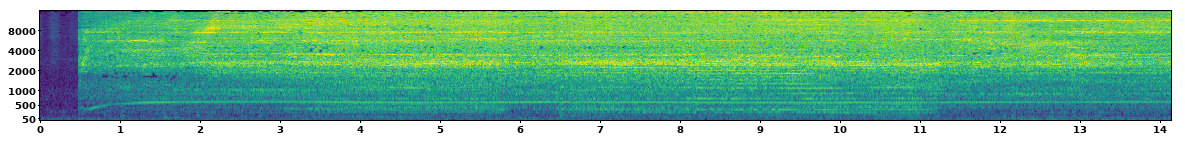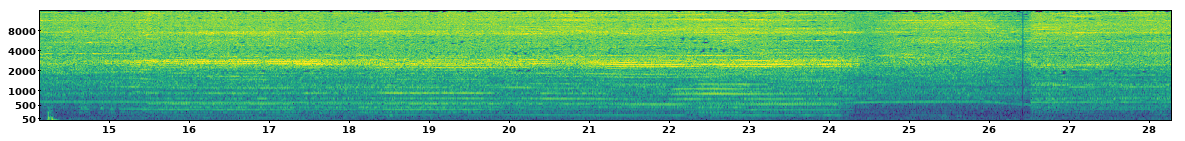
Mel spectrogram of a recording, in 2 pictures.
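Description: Handheld electric angle grinder spinning up with a rising whine about half a second in, then cutting through the sheet-steel floor of a battery tray with a steady, loud grinding. Near the end it briefly goes lighter, then bites in again.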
